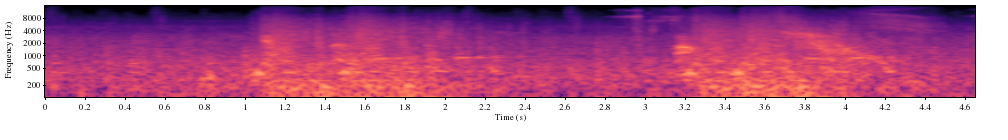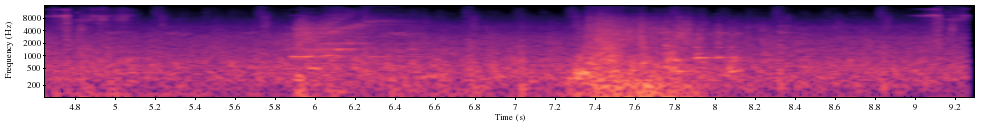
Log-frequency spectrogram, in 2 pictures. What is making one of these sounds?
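Punches and whooshes from a video game fight burst out in loud rushes.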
